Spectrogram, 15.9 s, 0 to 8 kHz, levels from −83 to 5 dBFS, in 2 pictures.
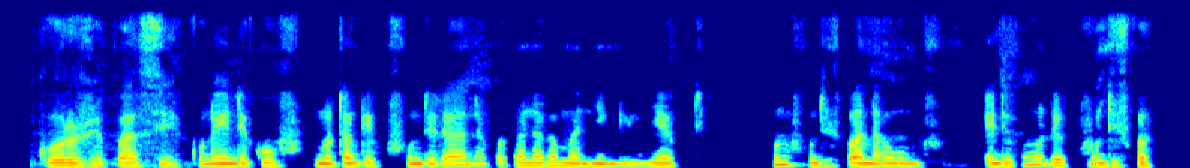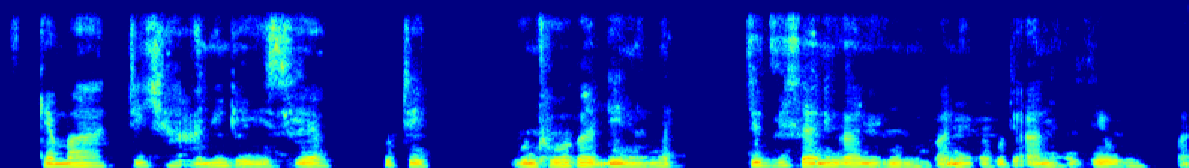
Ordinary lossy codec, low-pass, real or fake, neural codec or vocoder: AAC, 48 kbps; 7.2 kHz; fake; vocoder, 44.1 kHz, 80 mel bands, Vocos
